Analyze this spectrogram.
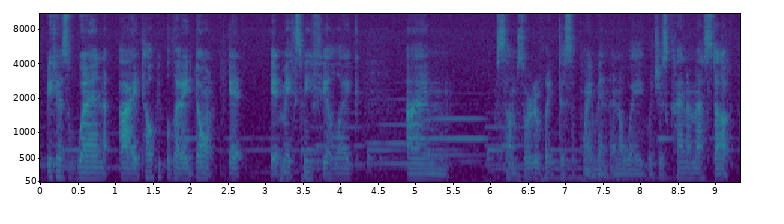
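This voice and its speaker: Over guitar music, a young woman shares a personal vlog, candid and reflective, her soft-spoken voice deep, low and warmly comforting. The audio quality is poor.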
